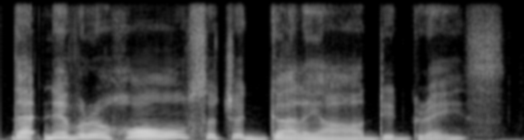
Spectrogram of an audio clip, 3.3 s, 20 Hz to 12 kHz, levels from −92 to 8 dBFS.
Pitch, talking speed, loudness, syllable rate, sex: 220 Hz, 165 wpm, -16 LUFS, 3.9 syllables/s, female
